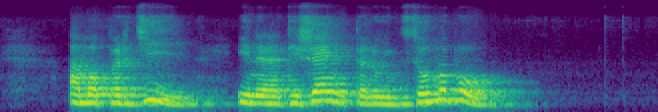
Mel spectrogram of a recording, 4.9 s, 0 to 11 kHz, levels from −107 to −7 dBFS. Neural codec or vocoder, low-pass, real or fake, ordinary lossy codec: none; 7.2 kHz; real; Opus, 24 kbps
